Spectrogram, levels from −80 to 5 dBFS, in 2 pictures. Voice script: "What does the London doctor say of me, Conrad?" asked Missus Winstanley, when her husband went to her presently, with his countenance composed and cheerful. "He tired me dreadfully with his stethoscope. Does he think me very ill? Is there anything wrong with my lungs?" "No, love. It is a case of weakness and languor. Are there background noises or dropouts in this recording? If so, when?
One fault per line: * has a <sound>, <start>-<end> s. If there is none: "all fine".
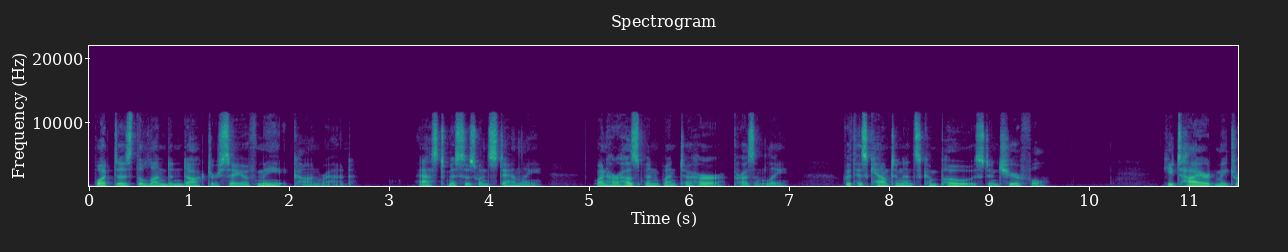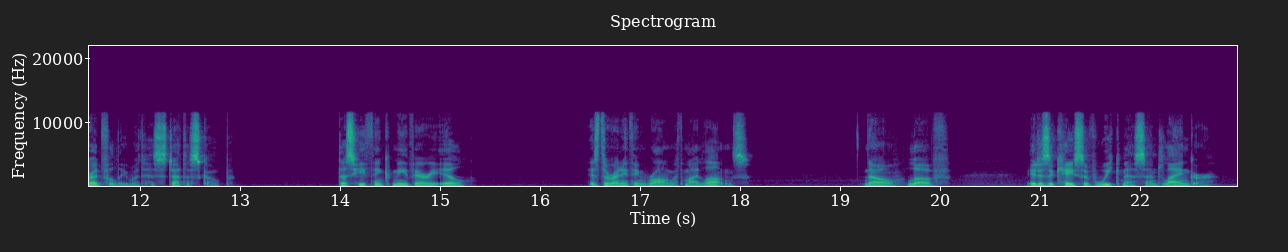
all fine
